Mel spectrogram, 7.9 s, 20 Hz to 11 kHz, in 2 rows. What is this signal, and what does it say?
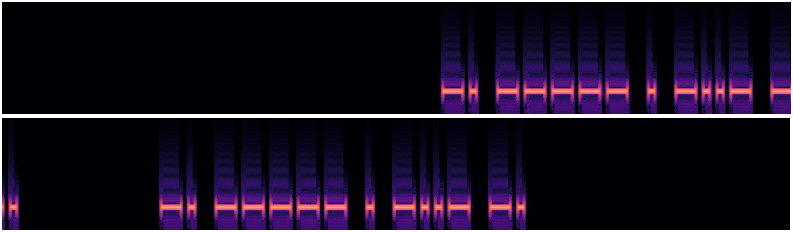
Morse code, heard as a keyed tone, about 36 wpm, 700 Hz. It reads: N0EXN N0EXN
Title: USA Call Signs - 5 Characters - Repeated 2x - 35wpm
